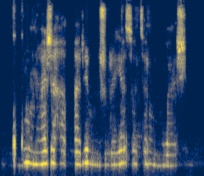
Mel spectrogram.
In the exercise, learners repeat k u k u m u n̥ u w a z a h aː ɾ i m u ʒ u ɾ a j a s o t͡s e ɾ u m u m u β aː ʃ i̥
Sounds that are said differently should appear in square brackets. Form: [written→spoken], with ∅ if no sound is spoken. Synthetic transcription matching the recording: k u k u m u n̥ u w a [z→ʒ] a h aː ɾ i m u ʒ u ɾ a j a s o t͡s [e→a] ɾ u m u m u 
